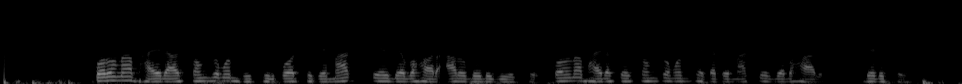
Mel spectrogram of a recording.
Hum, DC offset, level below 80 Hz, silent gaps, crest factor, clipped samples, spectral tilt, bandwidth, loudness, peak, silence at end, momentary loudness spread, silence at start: none; under 0.1%; -66 dBFS; none; 20 dB; under 0.1%; -10.5 dB/octave; 4 kHz; -48 LUFS; -28 dBFS; 0.2 s; 15 LU; 0.05 s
